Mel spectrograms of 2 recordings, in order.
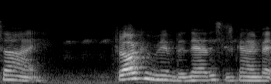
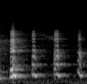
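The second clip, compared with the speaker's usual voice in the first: high, helpless laugh; burst of laughter; 14 semitones higher than usual. Real, not acted. Daughter after the unkilled chook punchline, bursting into laughter. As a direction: crack up at your own punchline.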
